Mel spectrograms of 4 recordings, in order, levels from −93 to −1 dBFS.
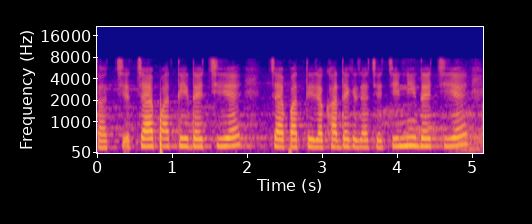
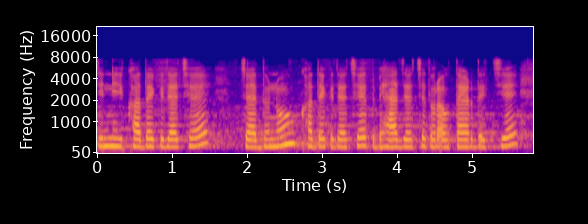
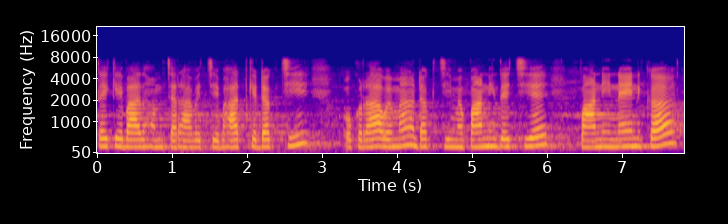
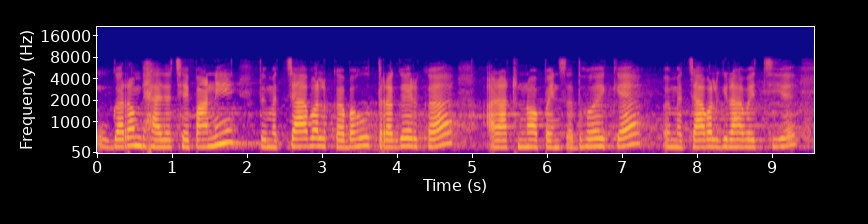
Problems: none marked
